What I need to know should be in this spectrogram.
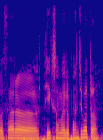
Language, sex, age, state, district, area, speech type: Odia, male, 18-30, Odisha, Rayagada, rural, spontaneous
